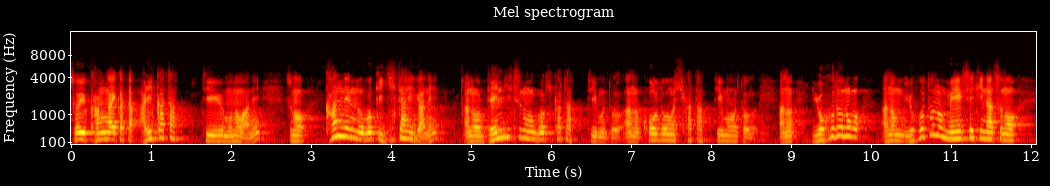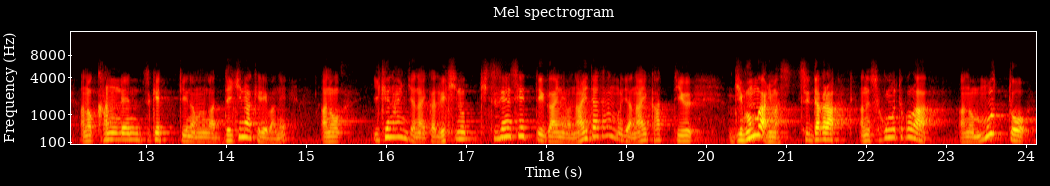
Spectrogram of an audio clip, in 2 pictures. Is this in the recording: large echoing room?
yes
